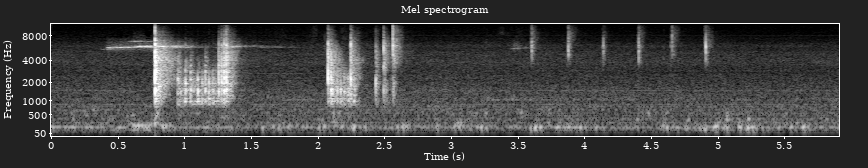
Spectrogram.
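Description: Metal manicure tools clinking and clattering as they are handled and set down: a loud clatter with a brief high ring about a second in, a few more sharp clicks about two seconds in, then faint light ticks.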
